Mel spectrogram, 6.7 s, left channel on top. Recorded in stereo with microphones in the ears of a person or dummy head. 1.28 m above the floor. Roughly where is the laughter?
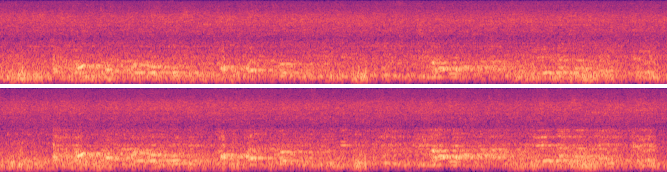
Right.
